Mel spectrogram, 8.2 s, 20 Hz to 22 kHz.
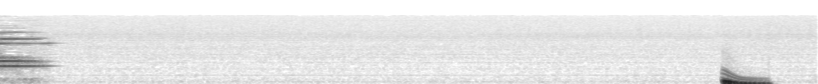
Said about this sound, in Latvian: Lūdzu zvanu balsosim par 99. Atbildīgās komisijas priekšlikumu. Lūdzu balsosim.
